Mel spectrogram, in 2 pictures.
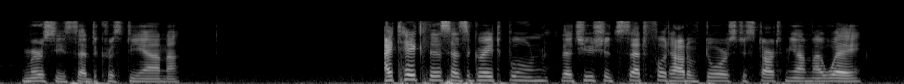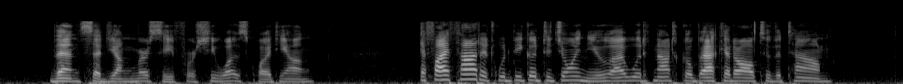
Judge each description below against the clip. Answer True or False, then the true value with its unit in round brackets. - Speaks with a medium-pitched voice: True (155 Hz)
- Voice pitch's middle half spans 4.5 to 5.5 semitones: False (4.1 semitones)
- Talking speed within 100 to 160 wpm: False (175 wpm)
